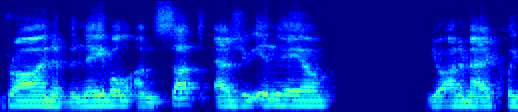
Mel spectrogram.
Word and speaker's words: Sat: half to be comfortable south korea we're chanting sat nam s-u-t it's at but it's pronounced sat s-u-t nam chanting my truth is my identity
